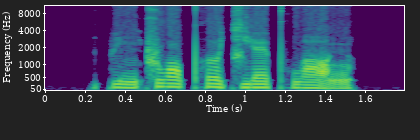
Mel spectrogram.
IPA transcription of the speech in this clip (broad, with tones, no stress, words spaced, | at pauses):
pi˨˦ŋ ʈ͡ʂwɔ˥˨pʰɤ˥˨t͡ɕjɛ˦ pʰwɑ̰˨˩ŋ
